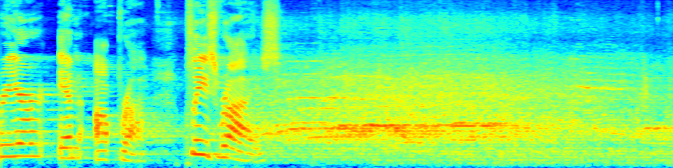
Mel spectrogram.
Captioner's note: cheers and applause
